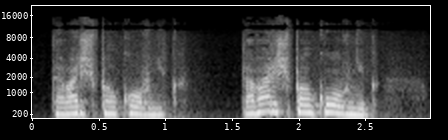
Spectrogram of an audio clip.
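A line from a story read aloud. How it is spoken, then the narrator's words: Cautious whisper. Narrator (Russian): осторожный шепот Сиоева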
